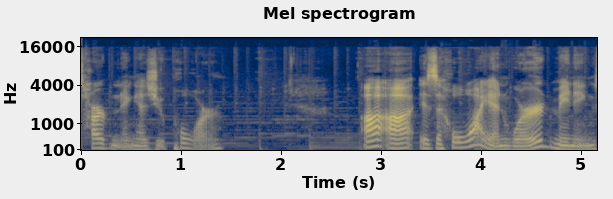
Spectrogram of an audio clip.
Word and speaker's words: aa: is actually a word all by itself it's pronounced Aha and it's a noun that means basaltic lava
